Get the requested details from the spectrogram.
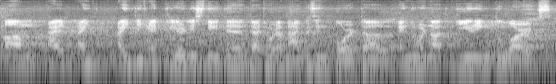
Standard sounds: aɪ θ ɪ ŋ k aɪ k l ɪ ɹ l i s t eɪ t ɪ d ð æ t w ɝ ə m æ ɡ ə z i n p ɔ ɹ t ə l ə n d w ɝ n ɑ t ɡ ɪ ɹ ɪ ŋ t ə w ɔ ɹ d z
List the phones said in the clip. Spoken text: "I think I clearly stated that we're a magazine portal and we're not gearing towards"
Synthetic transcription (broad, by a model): aɪ t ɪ ŋ k aɪ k l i ɹ l i s t eɪ t ɪ d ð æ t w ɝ ə m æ ɡ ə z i n p ɔ ɹ t ə l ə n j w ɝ n ɑ t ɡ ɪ ɹ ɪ ŋ t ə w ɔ ɹ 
